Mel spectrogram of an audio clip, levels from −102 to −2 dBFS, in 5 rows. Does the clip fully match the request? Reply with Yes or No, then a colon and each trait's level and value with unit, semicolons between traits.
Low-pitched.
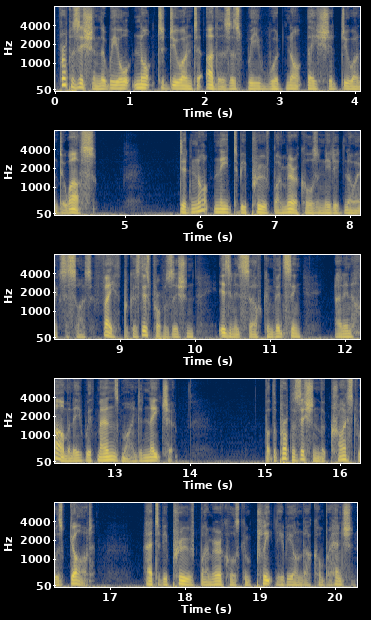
Yes: very low, 95 Hz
